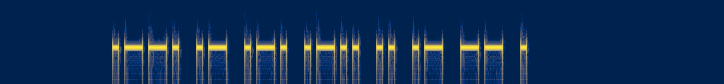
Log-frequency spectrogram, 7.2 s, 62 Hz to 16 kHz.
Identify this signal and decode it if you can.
Morse code, heard as a keyed tone, about 20 wpm, 700 Hz. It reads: PARLIAME
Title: Build A Word - 4 Letters At A Time - 10-Letter Words - 20wpm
